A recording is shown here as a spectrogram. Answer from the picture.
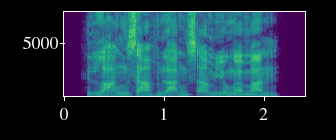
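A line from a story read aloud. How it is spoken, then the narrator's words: Laughing. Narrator (German): lachte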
